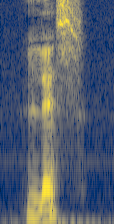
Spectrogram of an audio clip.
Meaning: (noun) 1. leash, lead 2. foreshore 3. laisse; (verb) inflection of laisser: 1. first/third-person singular present indicative/subjunctive 2. second-person singular imperative
- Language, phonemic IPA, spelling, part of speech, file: French, /lɛs/, laisse, noun / verb, Fr-laisse.ogg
